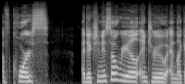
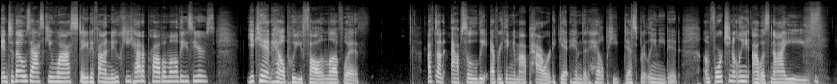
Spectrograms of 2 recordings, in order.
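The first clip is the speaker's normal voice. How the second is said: put-on audiobook narration voice. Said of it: "You sound like the audiobook of Local Woman Missing".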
